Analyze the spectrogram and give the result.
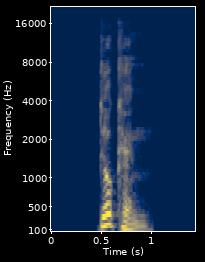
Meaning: to duck
- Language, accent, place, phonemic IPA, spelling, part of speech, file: German, Germany, Berlin, /ˈdʊkən/, ducken, verb, De-ducken.ogg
